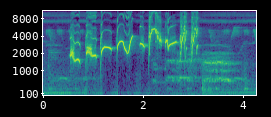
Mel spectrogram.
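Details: Oriental magpie-robin (kacer) in aggressive song for provoking other birds: a quick run of about ten bright whistled notes climbing and dipping, fading into softer chirping and a low hum.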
